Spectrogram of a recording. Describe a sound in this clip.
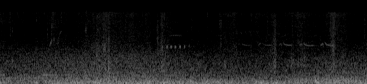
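Footsteps move through undergrowth.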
